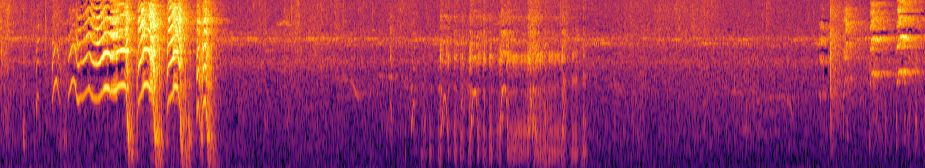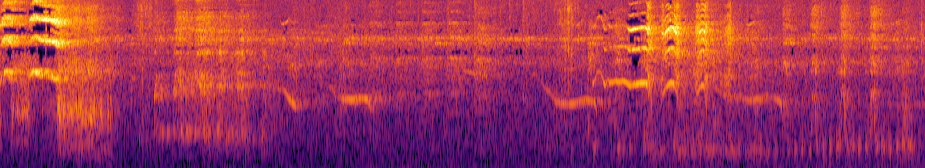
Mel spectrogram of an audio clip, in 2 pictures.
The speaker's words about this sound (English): Douglas Quinn recorded this bevy of communication among a troop of one of the most charismatic and endangered species in Brazil, the woolly spider monkey.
